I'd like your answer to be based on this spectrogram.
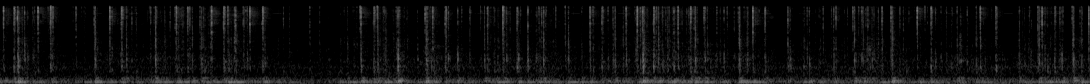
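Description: A small black netbook's black plastic laptop keyboard, with plastic chiclet keys, is typed on continuously with the fingertips of both hands. Rapid, quick clicks and taps with bright, sharp edges run steadily for the whole clip over a low, steady hum, with a brief lighter stretch around the three-second mark.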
